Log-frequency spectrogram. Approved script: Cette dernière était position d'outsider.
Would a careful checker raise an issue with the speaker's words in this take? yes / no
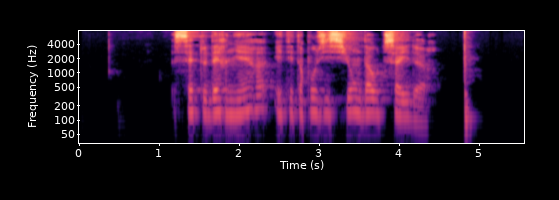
no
